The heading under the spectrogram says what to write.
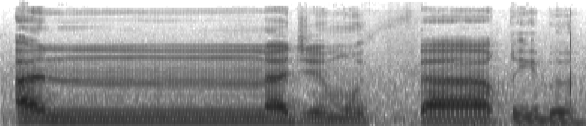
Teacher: सा में सीन का मखरज नहीं ज़ाहिर होना चाहिए, सा को नरम आवाज़ से पढ़ना चाहिए।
